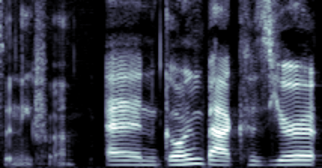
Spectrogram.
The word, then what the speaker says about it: Anifa: So it's pronounced Hanifa in Arabic, but my name is Anifa.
